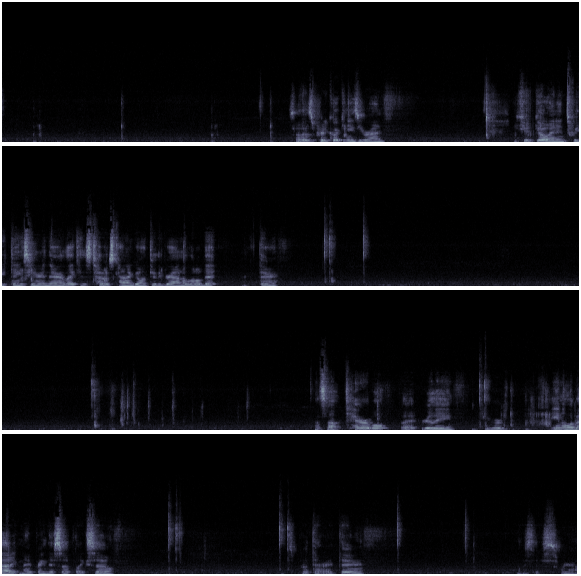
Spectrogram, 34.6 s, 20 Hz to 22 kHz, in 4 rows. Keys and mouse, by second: 4.5-6.5 middle drag, 7.3 KP_3, 13.6-15.5 drag, 19.4 Right, 19.8 Right, 24.6 click, 24.8-28.5 right drag, 30.3-33.7 drag.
